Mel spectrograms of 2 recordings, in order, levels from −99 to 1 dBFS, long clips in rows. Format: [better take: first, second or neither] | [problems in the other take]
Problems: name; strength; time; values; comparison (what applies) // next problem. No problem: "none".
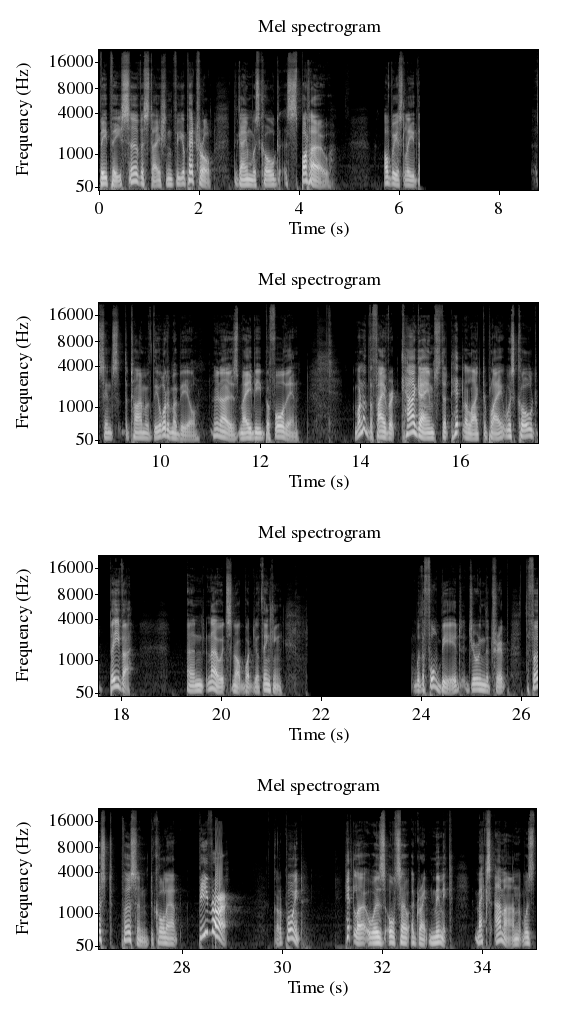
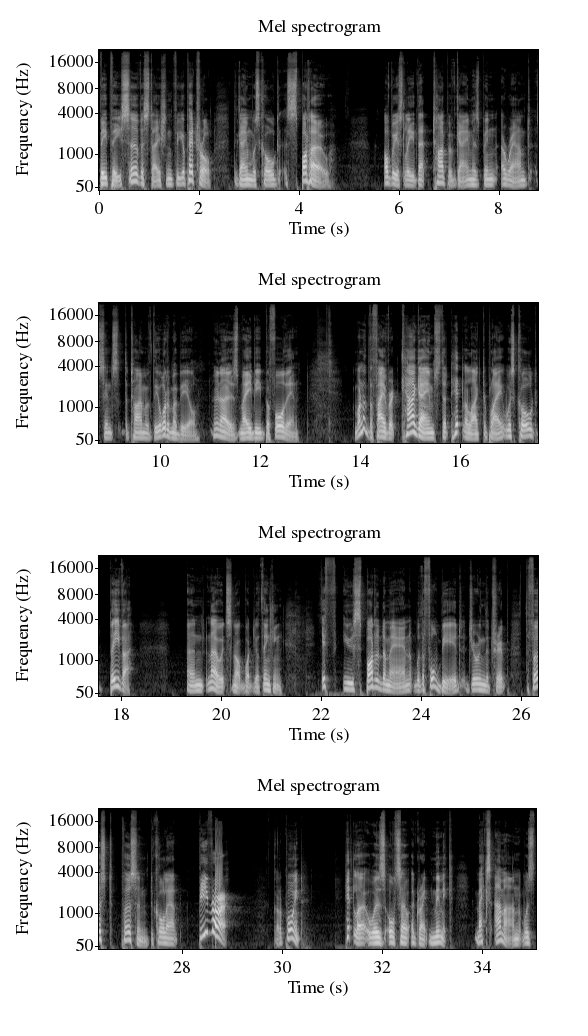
second | audio cutting out; at 6.5 s for 2 s and at 22 s for 2 s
